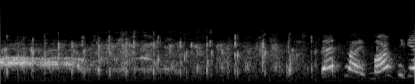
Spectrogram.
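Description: A held musical note fades about a second in, under studio audience clapping that runs about two seconds before a woman's voice takes over.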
